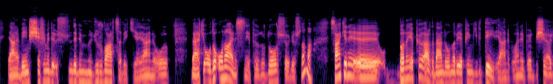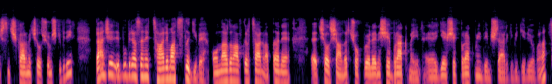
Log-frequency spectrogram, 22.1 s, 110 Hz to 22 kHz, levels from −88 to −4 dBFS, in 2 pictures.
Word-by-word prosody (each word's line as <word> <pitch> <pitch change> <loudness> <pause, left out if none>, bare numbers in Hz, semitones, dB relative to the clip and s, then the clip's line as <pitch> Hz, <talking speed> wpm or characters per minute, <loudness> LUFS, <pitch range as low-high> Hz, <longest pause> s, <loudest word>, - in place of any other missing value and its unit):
Yani, 100 0 +1
benim 115 +2 +1
şefimin 130 +1 +4
de - - +2
üstünde 125 -1 -4
bir 125 - -3
müdür 120 0 -4
var, 125 -2 +3
tabii - - -7
ki. 80 - -12
Ya, 80 - -6
yani, 95 +1 -3
o 105 0 -4 0.5
belki 100 +7 +3
o 130 -1 +2
da 160 - +6
ona 160 +1 +5
aynısını 95 - 0
yapıyordur, 95 +4 -10
doğru 125 +2 +2
söylüyorsun 90 -8 -4
ama - - 0 0.3
sanki, 180 +4 +6
hani, 195 -1 +1
eee, 85 - +6 0.4
bana 145 +7 +4
yapıyorlar 160 -6 +2
da 115 - -4
ben 115 0 +2
de - - -3
onlara 115 +1 -1
yapayım 120 0 0
gibi 110 0 -14
değil, 115 -9 +3
yani, 80 +1 -6
bu 90 - -10
hani, 95 -2 -7
böyle, 95 -2 -7
bir - - -4
şeyin 115 -4 +3
acısını 100 +3 -4
çıkarmaya 110 -1 +1
çalışıyormuş 110 0 -3
gibi 160 - -12
değil. 220 +3 -3 0.5
Bence, 205 0 +3
eee, 185 +1 -3
bu 190 0 -5
biraz, 185 -1 +1
hani, 180 -1 +1
talimatlı 155 +2 +3
gibi, 80 - -6
onlardan 130 +4 +1
aldıkları 130 0 0
talimatla, 125 0 -1
hani, 120 -2 -2 0.4
eee, - - 0
çalışanları - - +1
çok, - - -4
böyle, 105 -1 +1
hani, 105 0 -1
şey 110 +2 +1
bırakmayın, 85 -9 -1 0.2
eee, 85 0 -7
gevşek 100 +2 0
bırakmayın 105 -5 -5
demişler 80 -2 -2
gibi 80 +1 -18
geliyor 85 +1 -12
bana. - - -5
115 Hz, 190 wpm, -24 LUFS, 95-130 Hz, 0.5 s, da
